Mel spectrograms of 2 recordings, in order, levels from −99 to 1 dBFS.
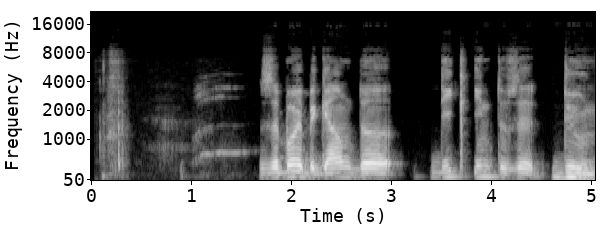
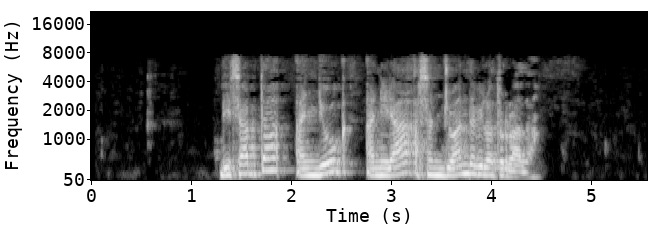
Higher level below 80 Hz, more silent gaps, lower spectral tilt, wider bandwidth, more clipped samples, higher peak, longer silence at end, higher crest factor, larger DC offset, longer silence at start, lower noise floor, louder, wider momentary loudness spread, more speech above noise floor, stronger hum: about the same, -56 dBFS vs -52 dBFS; neither; about the same, -6 dB/octave vs -6.5 dB/octave; first, 9 kHz vs 7.8 kHz; neither; about the same, -2 dBFS vs -2 dBFS; second, 0 s vs 1.1 s; first, 18 dB vs 12 dB; neither; second, 0.15 s vs 1.3 s; second, -57 dBFS vs -71 dBFS; second, -17 LUFS vs -12 LUFS; first, 18 LU vs 7 LU; second, 41 dB vs 59 dB; neither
